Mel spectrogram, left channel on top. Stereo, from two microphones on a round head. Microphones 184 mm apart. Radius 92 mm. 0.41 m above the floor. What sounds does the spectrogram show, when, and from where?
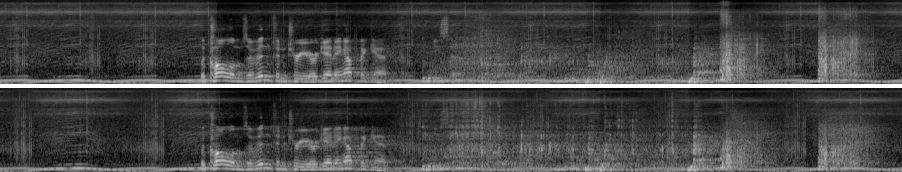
2.0 s a man speaking: 20° left (ahead or behind), 0.9 m; by 4.6 s 35° left (ahead or behind), 2 m
4.2 s boiling: 50° right (ahead or behind), 4 m
7.2 s footsteps: 60° left (ahead or behind), 2.5 m; by 8.6 s 55° left (ahead or behind), 3 m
